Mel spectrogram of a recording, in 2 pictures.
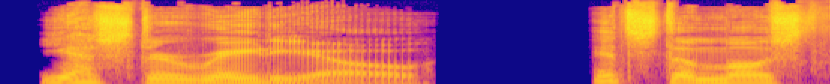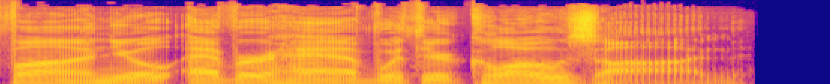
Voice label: Radio Imaging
